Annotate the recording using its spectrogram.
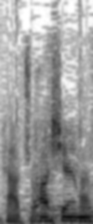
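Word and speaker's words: Hachem: Joseph Hatchin. Hashem. Hashem.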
